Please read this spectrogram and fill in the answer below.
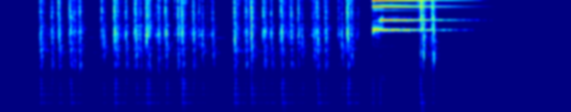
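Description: A quick run of typing clicks, keys pressed in rapid bursts for about two and a half seconds, then a single bright bell ding near the end that rings out and fades within a second.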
